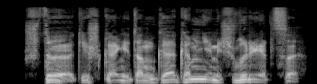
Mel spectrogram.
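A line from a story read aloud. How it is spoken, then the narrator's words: Growl. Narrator (Russian): прорычал Богдан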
